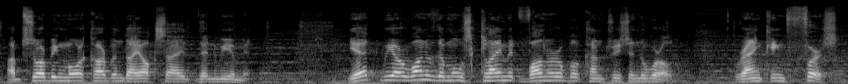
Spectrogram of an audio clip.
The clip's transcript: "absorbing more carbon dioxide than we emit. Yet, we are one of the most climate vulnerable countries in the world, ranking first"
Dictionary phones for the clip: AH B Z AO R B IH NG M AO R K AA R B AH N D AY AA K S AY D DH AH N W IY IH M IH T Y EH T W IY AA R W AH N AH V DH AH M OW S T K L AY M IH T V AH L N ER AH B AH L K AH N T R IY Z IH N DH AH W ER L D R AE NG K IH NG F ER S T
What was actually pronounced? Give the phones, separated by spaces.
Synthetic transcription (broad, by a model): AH B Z AO R B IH NG M AO R K AA R B AH N D AY AA K S AY D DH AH N W IY IH M IH T Y EH T W IY AA R W AH N AH V DH AH M OW S T K L AY M IH T V AH L N ER AH B AH L K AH N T R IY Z IH N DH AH W ER L D R AE NG K IH NG F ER S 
